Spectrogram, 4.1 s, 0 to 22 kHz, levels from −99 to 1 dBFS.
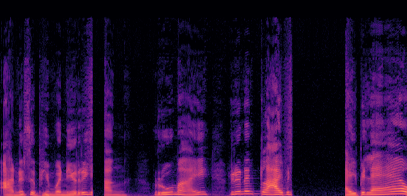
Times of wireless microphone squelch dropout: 0.84-1.11, 2.83-3.54

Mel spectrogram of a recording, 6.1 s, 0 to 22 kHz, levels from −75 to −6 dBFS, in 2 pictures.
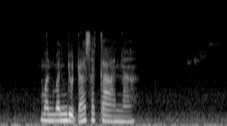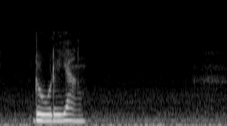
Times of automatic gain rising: none

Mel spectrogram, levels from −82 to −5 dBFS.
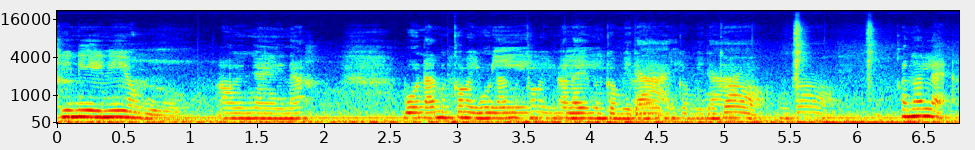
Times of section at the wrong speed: none

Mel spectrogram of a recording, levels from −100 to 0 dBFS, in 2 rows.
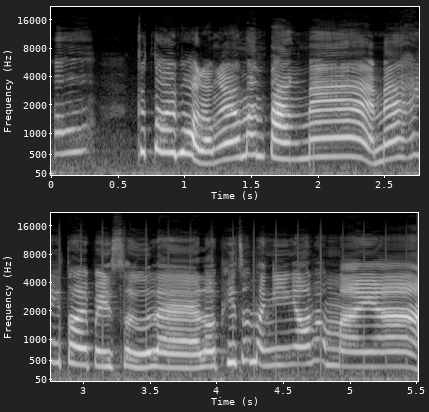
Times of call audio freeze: none

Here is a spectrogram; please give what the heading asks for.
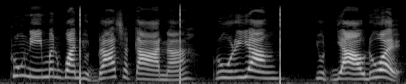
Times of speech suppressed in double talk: none

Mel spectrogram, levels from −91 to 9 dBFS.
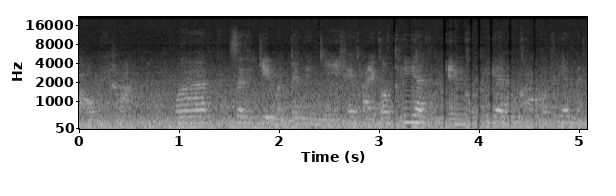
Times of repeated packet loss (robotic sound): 3.14-4.58

